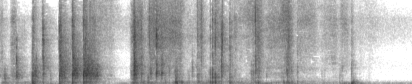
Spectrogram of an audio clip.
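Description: Paper rustling as pages of a printed instruction booklet are turned and flattened, in a quick run of short rustles that stops about three and a half seconds in.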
